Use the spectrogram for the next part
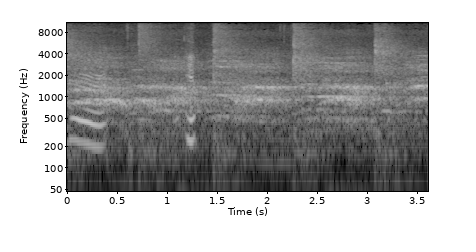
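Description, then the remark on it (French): Four sharp, loud slaps land at a fairly steady pace during a professional wrestling match, each a crisp smack against skin, with a voice murmuring briefly in the background between them. “Je veux pas interrompre le bruit de claque, OK?”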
